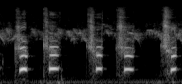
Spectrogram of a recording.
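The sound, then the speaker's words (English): Birds chirp outside in a quick, steady series of about six bright, harsh calls over two seconds, clear, with no voices. “We should chirp back.”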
